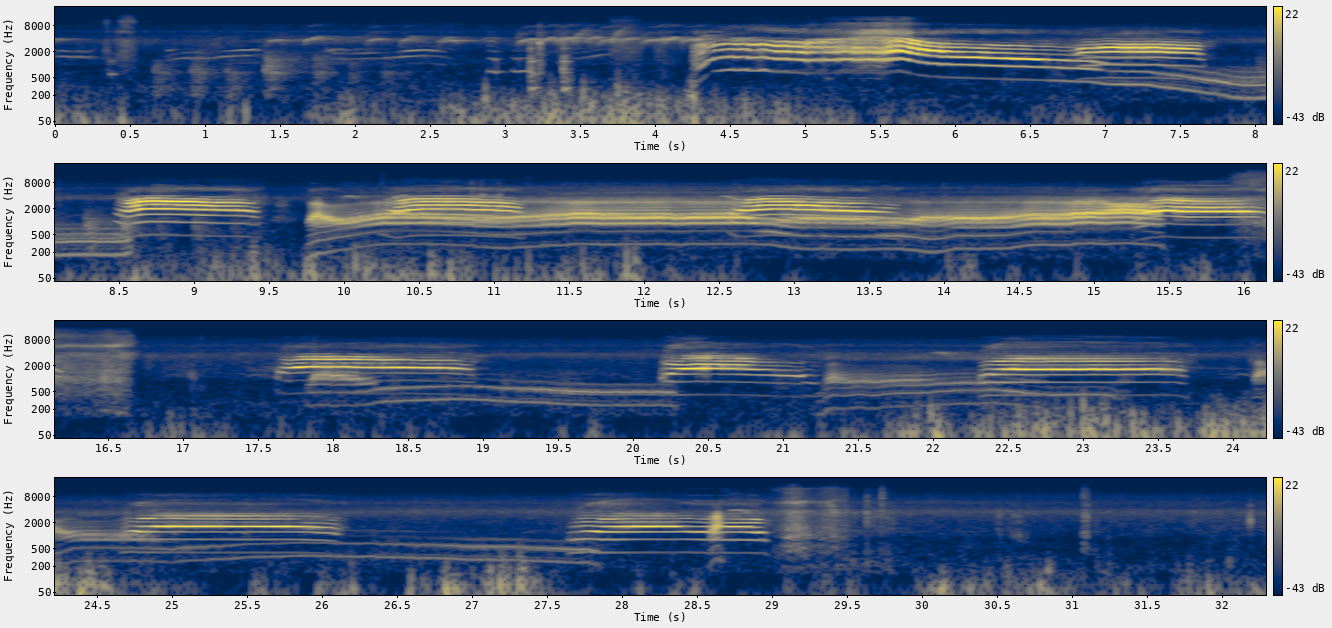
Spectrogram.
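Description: Two stray cats yowling at each other in a fight: a long run of drawn-out, wavering yowls, one after another, some sliding far down in pitch, starting faint and growing loud a few seconds in.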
